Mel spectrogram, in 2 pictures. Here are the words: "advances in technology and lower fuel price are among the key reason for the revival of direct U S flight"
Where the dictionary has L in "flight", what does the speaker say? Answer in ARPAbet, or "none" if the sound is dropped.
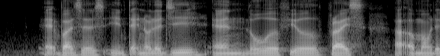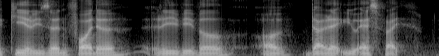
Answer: none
